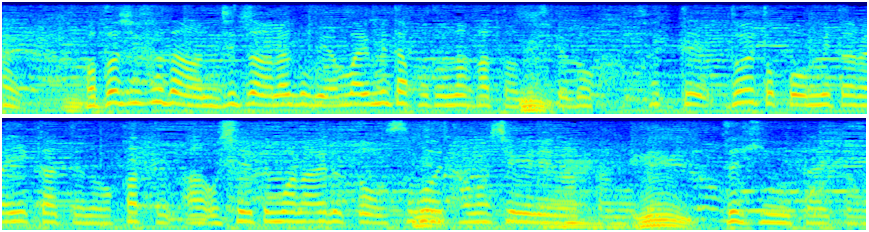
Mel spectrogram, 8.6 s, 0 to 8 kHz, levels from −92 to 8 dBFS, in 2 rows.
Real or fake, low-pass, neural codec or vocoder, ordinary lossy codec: real; 7.2 kHz; none; none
